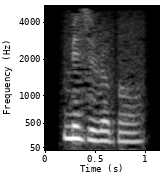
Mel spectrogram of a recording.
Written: miserable

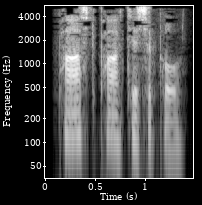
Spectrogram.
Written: past participle

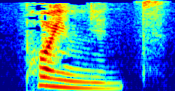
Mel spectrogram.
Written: poignant

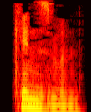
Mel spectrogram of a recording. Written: kinsman

